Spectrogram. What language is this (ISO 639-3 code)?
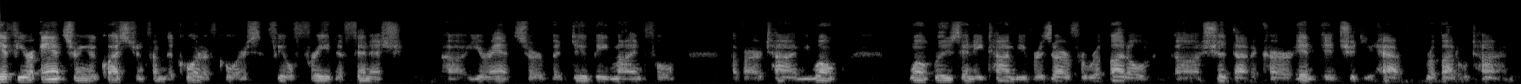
eng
